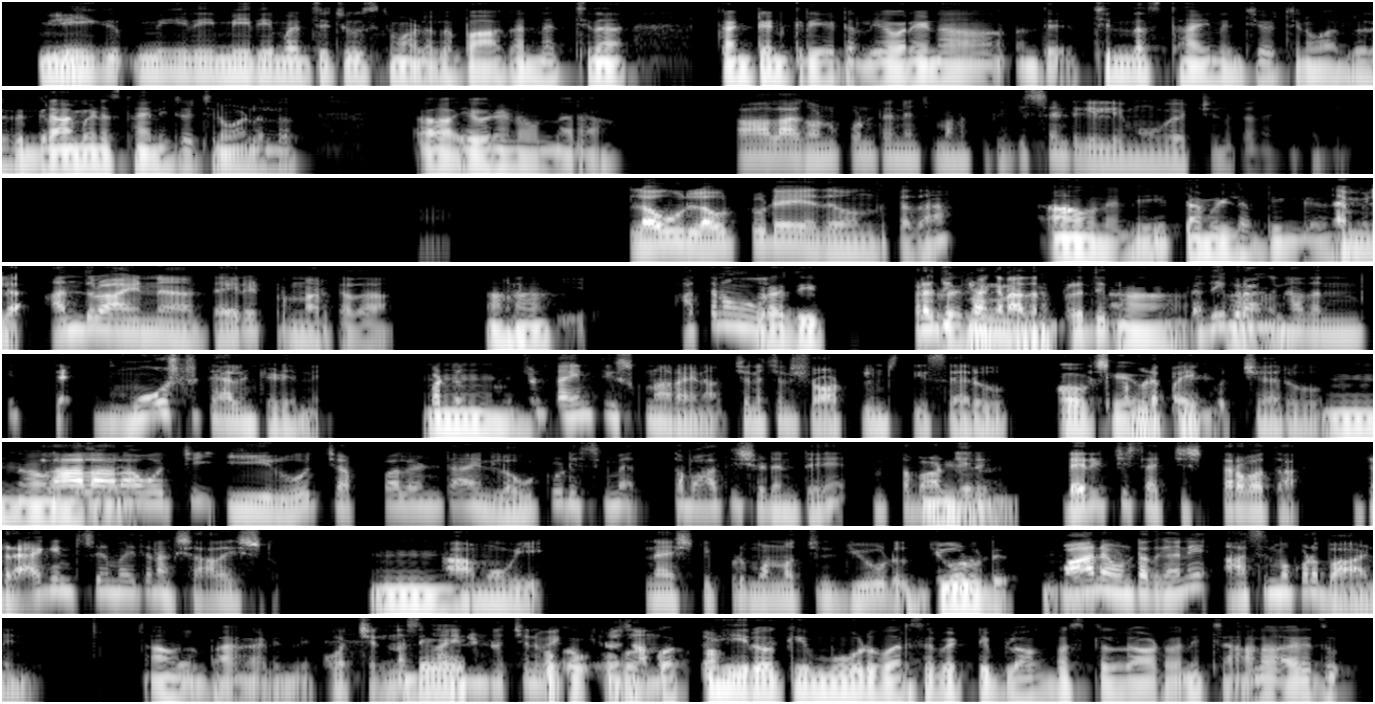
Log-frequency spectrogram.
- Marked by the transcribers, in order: in English: "రీసెంట్‌గా"; in English: "మూవీ"; in English: "డైరెక్టర్"; in English: "మోస్ట్ టాలెంటెడ్"; in English: "బట్"; in English: "టైం"; in English: "షార్ట్ ఫిల్మ్స్"; in English: "డైరెక్ట్, డైరెక్ట్"; unintelligible speech; in English: "మూవీ నెక్స్ట్"; lip smack; other noise; other background noise; in English: "హీరో‌కి"; in English: "బ్లాక్ బస్టర్‌లు"
- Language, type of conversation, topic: Telugu, podcast, రోజువారీ ప్రాంతీయ కంటెంట్ పెద్ద ప్రేక్షకులను ఎలా ఆకట్టుకుంటుంది?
